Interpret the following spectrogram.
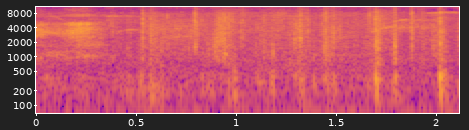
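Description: Running footsteps on a dirt-and-grass field: a quick, uneven patter of soft footfalls.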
